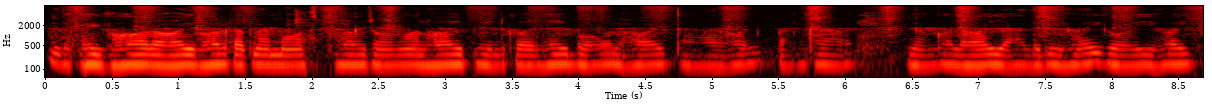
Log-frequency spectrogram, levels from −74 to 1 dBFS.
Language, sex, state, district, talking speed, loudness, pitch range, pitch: Bajjika, female, Bihar, Vaishali, 175 wpm, -40 LUFS, 135-140 Hz, 135 Hz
